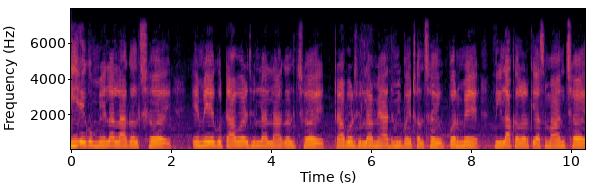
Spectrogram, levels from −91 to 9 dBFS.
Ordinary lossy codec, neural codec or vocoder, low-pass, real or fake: none; codec, 16 kHz, 8 kbps, FreqCodec, larger model; 7.2 kHz; fake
